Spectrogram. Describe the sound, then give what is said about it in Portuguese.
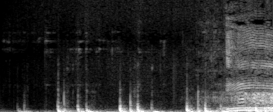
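A horse's hooves clip-clop in a steady rhythm, followed by a high, wavering neigh near the end. No one speaks. “olha lá, o Matuto trocou o jegue por um cavalo. Nossa, é cavalo.”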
